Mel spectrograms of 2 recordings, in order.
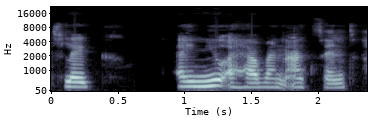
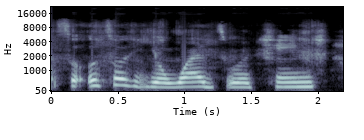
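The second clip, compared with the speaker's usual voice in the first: normal talking voice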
